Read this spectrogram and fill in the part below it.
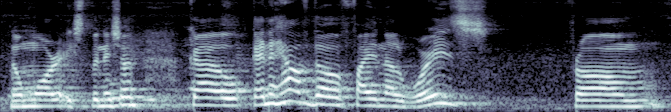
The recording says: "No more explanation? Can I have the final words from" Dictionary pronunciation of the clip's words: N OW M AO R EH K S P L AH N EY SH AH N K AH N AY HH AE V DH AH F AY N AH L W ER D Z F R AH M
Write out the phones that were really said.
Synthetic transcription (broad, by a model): N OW M AO R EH K S P L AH N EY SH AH N K AH N AY HH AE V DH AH F AY N AH L W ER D S F R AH M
